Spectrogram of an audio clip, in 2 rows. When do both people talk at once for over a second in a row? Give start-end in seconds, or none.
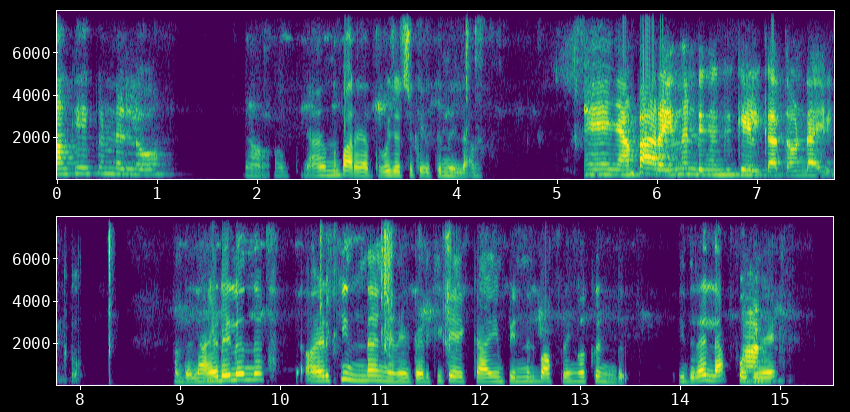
none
